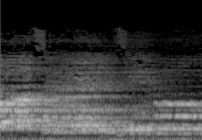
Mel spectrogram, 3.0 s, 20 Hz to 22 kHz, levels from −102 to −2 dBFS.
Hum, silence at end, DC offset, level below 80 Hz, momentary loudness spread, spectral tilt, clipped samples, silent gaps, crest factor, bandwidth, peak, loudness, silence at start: none; 0 s; under 0.1%; -58 dBFS; 8 LU; -5.5 dB/octave; under 0.1%; none; 18 dB; 9.6 kHz; -18 dBFS; -35 LUFS; 0 s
